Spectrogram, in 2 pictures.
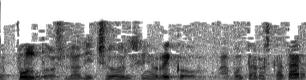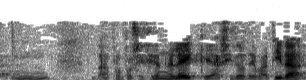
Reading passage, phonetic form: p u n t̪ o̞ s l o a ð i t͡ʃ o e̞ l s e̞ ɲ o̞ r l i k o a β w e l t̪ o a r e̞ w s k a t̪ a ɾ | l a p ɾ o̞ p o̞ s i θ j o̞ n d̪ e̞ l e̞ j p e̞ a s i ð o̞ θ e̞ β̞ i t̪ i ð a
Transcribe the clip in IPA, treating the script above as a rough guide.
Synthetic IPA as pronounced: p u n t̪ o̞ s l o a ð i t͡ʃ o e̞ l s e̞ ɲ o̞ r r i k o a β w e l t̪ o a r e̞ s k a t̪ a ɾ | l a p ɾ o̞ p o̞ s i θ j o̞ n d̪ e̞ l e̞ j k e̞ a s i ð o̞ ð e̞ β̞ a t̪ i ð a

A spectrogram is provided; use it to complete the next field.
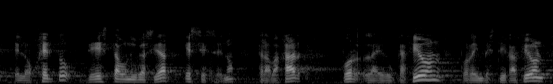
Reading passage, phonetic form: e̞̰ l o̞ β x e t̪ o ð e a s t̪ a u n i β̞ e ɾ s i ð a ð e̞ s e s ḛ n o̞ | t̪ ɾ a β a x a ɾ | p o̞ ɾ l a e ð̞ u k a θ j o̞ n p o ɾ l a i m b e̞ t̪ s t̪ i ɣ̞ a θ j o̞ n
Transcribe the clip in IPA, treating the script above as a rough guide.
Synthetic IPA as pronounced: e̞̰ l o̞ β x e t̪ o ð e e s t̪ a u n i β̞ e ɾ s i ð a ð e̞ s e s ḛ n o̞ | t̪ ɾ a β a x a ɾ | p o̞ ɾ l a e ð̞ u k a θ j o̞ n p o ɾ l a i m b e̞ s t̪ i ɣ̞ a θ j o̞ n

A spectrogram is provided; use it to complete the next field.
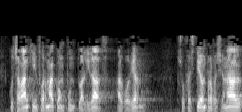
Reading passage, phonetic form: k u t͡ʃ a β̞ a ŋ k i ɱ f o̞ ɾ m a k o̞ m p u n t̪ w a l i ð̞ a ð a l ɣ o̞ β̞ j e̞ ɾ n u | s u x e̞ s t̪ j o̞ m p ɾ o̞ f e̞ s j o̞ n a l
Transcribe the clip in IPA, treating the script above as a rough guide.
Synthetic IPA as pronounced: k u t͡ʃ a β̞ a ŋ k i ɱ f o̞ ɾ m a k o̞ m p u n t̪ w a l i ð̞ a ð a l ɣ o̞ β̞ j e̞ ɾ n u | s u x e̞ s t̪ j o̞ m p ɾ o̞ f e̞ s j o̞ n a l

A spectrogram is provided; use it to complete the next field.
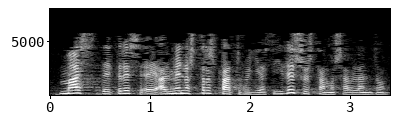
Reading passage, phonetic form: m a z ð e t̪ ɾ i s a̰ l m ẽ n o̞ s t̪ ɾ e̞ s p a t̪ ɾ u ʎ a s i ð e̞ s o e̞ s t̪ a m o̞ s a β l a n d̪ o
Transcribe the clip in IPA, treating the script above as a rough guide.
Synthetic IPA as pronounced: m a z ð e t̪ ɾ e s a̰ l m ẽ n o̞ s t̪ ɾ e̞ s p a t̪ ɾ u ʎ a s i ð e̞ s o e̞ s t̪ a m o̞ s a β l a n d̪ o

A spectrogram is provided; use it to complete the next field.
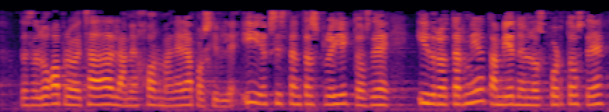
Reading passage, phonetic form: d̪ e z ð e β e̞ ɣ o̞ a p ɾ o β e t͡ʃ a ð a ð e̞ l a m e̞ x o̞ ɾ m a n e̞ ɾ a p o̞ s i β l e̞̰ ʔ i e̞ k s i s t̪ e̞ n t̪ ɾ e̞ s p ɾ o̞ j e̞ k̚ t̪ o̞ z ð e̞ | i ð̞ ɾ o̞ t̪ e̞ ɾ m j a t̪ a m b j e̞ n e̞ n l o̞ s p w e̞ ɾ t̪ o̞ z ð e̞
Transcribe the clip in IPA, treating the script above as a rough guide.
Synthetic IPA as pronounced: d̪ e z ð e w e̞ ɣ o̞ a p ɾ o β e t͡ʃ a ð a ð e̞ l a m e̞ x o̞ ɾ m a n e̞ ɾ a p o̞ s i β l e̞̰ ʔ i e̞ k s i s t̪ e̞ n t̪ ɾ e̞ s p ɾ o̞ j e̞ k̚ t̪ o̞ z ð e̞ | i ð̞ ɾ o̞ t̪ e̞ ɾ m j a t̪ a m b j e̞ n e̞ n l o̞ s p w e̞ ɾ t̪ o̞ z ð e̞

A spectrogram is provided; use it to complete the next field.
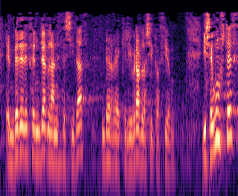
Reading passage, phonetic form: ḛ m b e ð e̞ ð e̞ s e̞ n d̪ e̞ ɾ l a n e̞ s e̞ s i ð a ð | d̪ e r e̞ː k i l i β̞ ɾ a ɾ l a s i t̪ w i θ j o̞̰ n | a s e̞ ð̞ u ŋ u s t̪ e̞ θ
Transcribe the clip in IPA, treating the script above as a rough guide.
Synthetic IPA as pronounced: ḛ m b e ð e̞ ð e̞ f e̞ n d̪ e̞ ɾ l a n e̞ θ e̞ s i ð a ð | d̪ e r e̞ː k i l i β̞ ɾ a ɾ l a s i t̪ w a θ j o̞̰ ŋ | i s e̞ ɣ̞ u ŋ u s t̪ e̞ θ

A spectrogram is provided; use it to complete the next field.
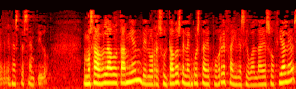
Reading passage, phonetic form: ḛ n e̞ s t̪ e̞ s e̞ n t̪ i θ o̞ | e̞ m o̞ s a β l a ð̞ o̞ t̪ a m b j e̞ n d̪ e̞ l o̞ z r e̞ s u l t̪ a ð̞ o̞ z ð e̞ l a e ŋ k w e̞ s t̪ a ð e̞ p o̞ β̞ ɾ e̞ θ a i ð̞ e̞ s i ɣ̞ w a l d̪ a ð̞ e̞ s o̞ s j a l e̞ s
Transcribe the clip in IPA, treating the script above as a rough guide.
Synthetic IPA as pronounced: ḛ n e̞ s t̪ e̞ s e̞ n t̪ i ð o̞ | e̞ m o̞ s a β l a ð̞ o̞ t̪ a m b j e̞ n d̪ e̞ l o̞ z r e̞ s u l t̪ a ð̞ o̞ z ð e̞ l a e ŋ k w e̞ s t̪ a ð e̞ p o̞ β̞ ɾ e̞ θ a i ð̞ e̞ s i ɣ̞ w a l d̪ a ð̞ e̞ s o̞ θ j a l e̞ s

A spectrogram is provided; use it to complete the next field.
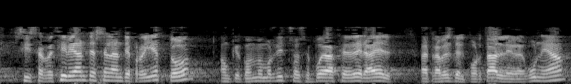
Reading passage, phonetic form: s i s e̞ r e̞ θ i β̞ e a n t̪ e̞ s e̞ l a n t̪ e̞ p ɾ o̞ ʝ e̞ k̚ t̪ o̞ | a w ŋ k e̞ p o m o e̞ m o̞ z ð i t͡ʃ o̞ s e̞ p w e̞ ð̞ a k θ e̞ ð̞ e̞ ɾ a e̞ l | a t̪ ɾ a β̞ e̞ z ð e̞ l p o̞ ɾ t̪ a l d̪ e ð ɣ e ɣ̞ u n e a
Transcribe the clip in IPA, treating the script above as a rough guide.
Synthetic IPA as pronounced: s i s e̞ r e̞ θ i β̞ e a n t̪ e̞ s e̞ l a n t̪ e̞ p ɾ o̞ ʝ e̞ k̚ t̪ o̞ | a w ŋ k e̞ k o m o e̞ m o̞ z ð i t͡ʃ o̞ s e̞ p w e̞ ð̞ a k θ e̞ ð̞ e̞ ɾ a e̞ l | a t̪ ɾ a β̞ e̞ z ð e̞ l p o̞ ɾ t̪ a l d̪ e ɣ e ɣ̞ u n e a

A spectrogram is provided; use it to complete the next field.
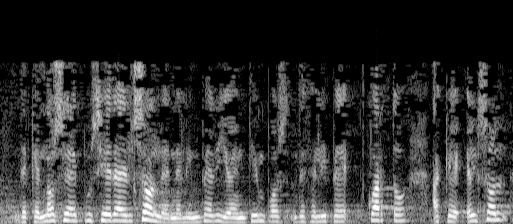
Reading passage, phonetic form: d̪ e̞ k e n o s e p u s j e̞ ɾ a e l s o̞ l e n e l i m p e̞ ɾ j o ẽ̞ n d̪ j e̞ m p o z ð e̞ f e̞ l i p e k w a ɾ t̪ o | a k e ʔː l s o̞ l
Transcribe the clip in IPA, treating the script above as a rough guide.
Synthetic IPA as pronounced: d̪ e̞ k e n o s e p u s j e̞ ɾ a e l s o̞ l e n e l i m p e̞ ɾ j o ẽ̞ n t̪ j e̞ m p o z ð e̞ f e̞ l i p e k w a ɾ t̪ o | a k e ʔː l s o̞ l

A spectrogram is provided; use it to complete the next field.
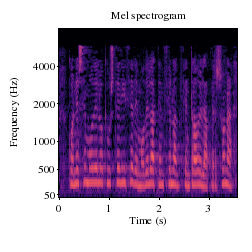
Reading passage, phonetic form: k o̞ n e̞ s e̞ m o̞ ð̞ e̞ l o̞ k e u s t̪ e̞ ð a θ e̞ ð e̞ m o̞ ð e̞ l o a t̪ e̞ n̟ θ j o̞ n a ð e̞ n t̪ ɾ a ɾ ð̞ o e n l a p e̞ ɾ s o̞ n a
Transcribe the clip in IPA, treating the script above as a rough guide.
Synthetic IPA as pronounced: k o̞ n e̞ s e̞ m o̞ ð̞ e̞ l o̞ k e u s t̪ e̞ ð i θ e̞ ð e̞ m o̞ ð e̞ l o a t̪ e̞ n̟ θ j o̞ n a θ e̞ n t̪ ɾ a ð̞ o e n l a p e̞ ɾ s o̞ n a

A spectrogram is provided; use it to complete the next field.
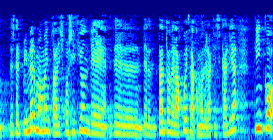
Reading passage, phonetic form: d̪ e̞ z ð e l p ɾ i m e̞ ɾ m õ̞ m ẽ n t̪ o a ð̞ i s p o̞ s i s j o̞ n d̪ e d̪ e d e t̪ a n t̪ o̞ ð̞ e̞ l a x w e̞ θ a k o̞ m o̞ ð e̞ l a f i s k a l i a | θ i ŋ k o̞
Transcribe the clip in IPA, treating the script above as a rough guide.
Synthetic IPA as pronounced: d̪ e̞ z ð e l p ɾ i m e̞ ɾ m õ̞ m ẽ n t̪ o a ð̞ i s p o̞ s i θ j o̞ n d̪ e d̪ e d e t̪ a n t̪ o̞ ð̞ e̞ l a x w e̞ θ a k o̞ m o̞ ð e̞ l a f i s k a l i a | θ i ŋ k o̞

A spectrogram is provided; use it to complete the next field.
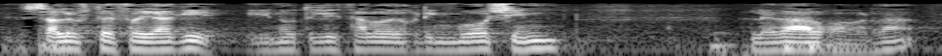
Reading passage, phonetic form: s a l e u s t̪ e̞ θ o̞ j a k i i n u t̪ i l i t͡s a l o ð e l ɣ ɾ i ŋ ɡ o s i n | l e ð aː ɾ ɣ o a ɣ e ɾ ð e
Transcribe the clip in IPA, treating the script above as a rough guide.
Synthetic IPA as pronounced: s a l e u s t̪ e̞ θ o̞ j a k i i n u t̪ i l i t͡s a l o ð e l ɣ ɾ i ŋ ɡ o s i n | l e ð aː l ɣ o a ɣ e ɾ ð a

